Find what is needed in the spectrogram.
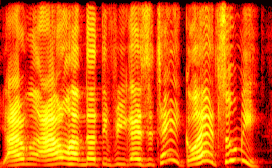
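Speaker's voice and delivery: high, loud, taunting retort; mock defiance. Streamer acts out fighter daring promoters to sue, mock defiant. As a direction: crow it, daring them to try. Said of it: "He's gonna be like".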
